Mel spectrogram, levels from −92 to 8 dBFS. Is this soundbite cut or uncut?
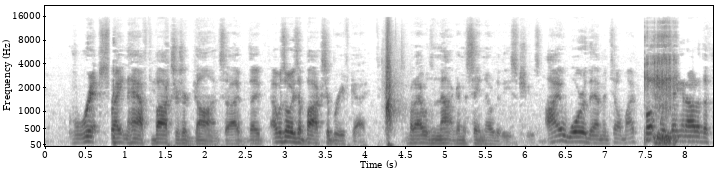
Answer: cut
